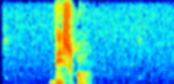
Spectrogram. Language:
Galician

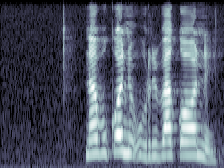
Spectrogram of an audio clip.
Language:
Venda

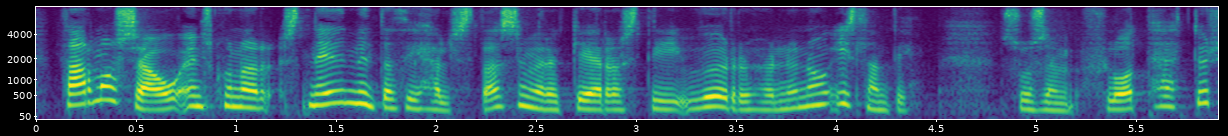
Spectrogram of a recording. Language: Icelandic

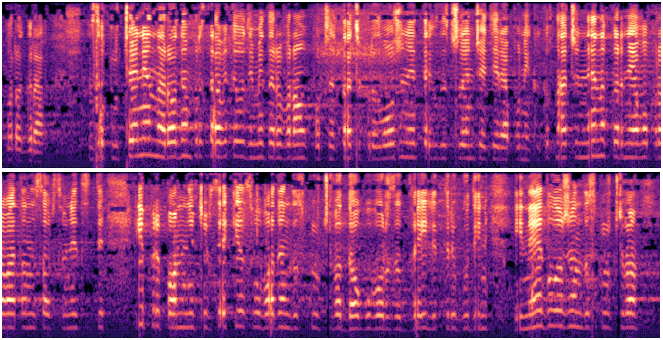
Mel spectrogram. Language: Bulgarian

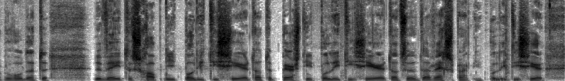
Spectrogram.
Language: Dutch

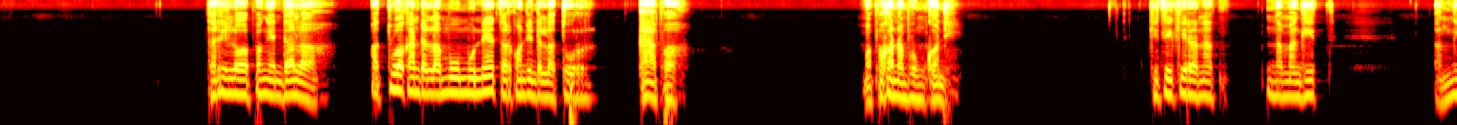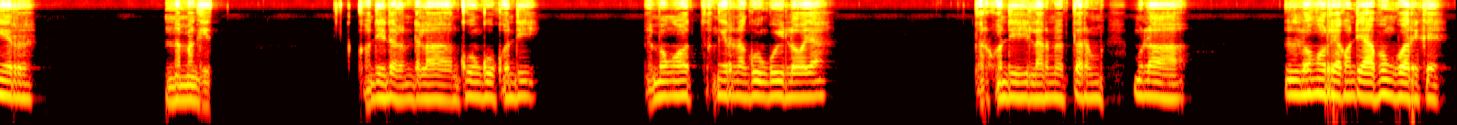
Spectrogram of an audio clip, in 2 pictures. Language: Bilur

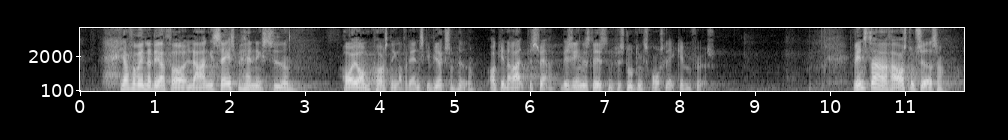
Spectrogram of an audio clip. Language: Danish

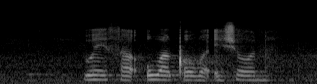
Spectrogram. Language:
Zulu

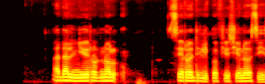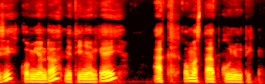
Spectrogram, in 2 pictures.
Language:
Kalenjin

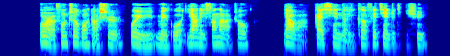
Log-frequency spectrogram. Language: Chinese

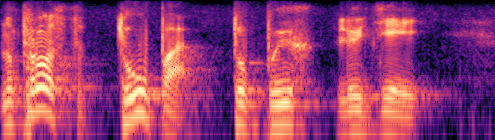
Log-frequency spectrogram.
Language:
Russian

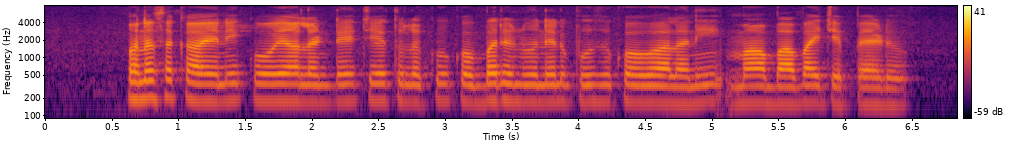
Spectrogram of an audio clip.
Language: Telugu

